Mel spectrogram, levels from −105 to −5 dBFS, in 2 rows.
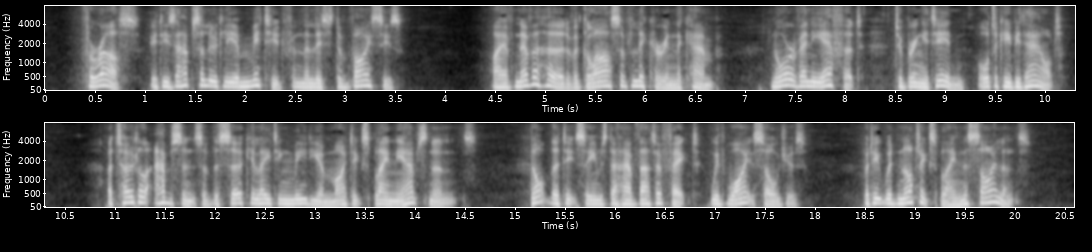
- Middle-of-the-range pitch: Yes, medium, 155 Hz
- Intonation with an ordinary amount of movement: Yes, average, 3.9 semitones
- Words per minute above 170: Yes, average, 190 wpm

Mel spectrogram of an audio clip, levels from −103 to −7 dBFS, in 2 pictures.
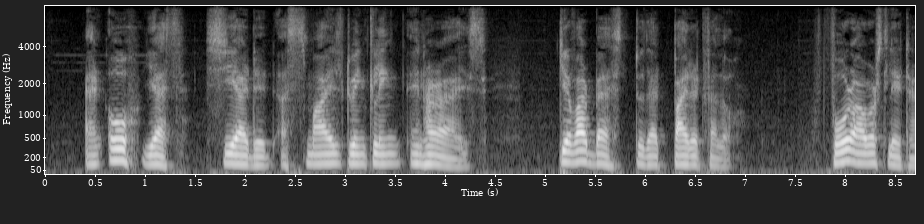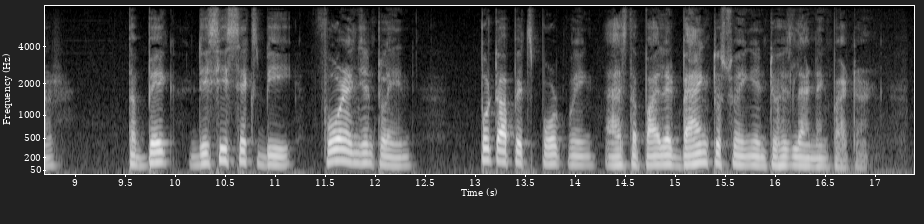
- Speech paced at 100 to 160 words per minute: Yes, average, 150 wpm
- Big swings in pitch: No, average, 3.5 semitones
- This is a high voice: No, low, 115 Hz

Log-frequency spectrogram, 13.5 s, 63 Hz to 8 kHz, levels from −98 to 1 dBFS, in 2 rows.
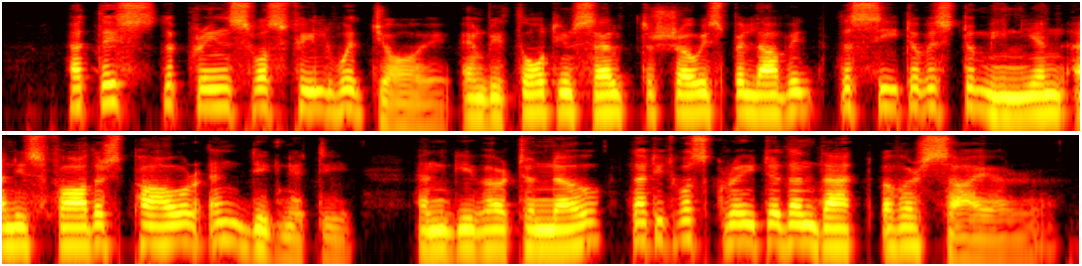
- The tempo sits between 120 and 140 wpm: No, average, 180 wpm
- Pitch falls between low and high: No, low, 125 Hz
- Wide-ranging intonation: No, average, 3.5 semitones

